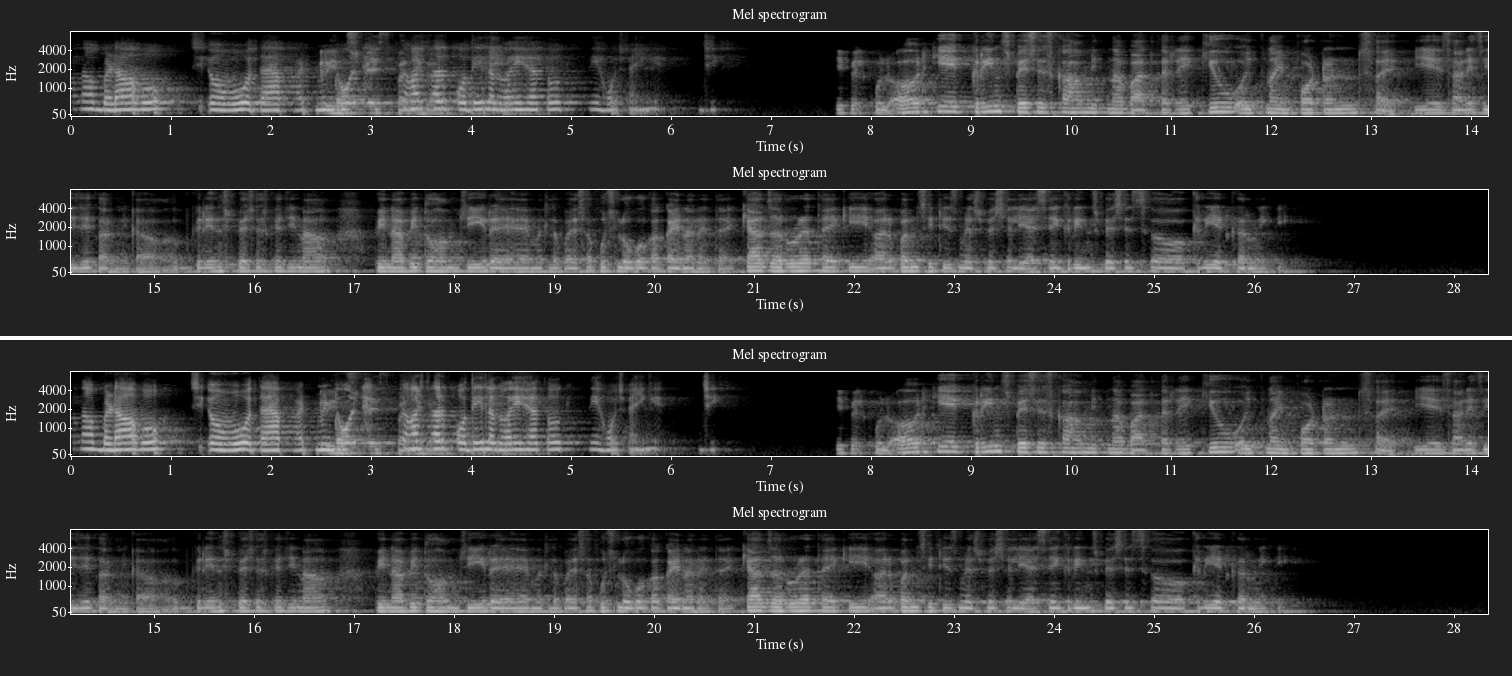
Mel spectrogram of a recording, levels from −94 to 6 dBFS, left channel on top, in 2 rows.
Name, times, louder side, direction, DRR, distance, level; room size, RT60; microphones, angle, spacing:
voice 1, 0.1-0.9 1.2-3.0 3.3-4.9 5.2-5.9 6.3-6.5, right 2 dB, 70° right, 12 dB, 1.1 m, -27 dB
voice 2, 2.5-3.7 4.2-4.3 7.6-26.3, equal, 15° left, 4 dB, 2.2 m, -31 dB
27.0 x 25.5 x 6.5 m, 1.0 s
head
